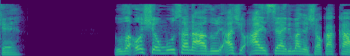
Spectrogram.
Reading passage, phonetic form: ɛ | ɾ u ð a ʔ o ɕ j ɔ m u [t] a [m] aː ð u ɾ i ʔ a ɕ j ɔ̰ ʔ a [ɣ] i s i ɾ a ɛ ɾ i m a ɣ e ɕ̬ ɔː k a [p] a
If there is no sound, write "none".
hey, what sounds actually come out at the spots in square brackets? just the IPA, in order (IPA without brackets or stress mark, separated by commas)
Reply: s, n, none, k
